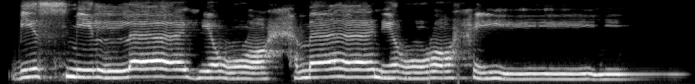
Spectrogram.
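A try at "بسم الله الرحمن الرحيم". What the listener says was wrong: Nah, itu apa namanya masih nanggung, Bu. Jadi turunnya di mani, coba ya. Di mani dulu ya. Bismillahirrahmanirrahim.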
